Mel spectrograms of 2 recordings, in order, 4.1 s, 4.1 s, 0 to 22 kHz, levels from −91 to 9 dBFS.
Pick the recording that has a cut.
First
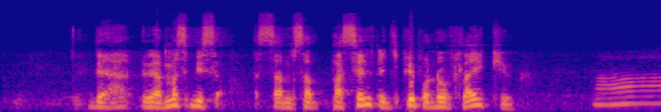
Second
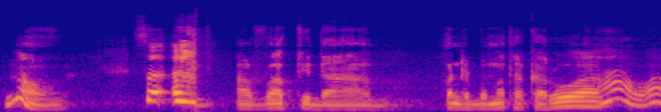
second; 2 cuts; at 1.4 s, 2.7 s

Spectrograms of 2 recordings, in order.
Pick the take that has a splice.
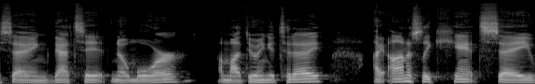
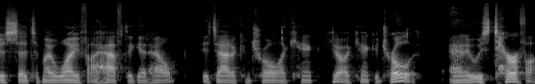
second; 1 cut; at 4.3 s

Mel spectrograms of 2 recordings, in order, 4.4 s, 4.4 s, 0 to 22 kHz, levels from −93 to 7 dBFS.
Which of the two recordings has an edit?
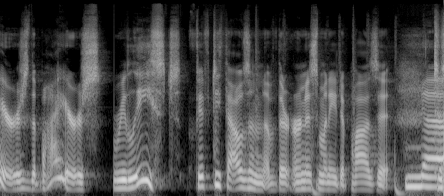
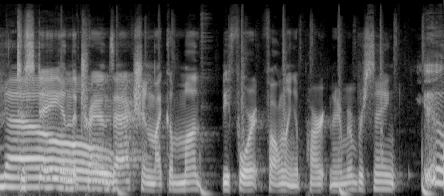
first; 2 cuts; at 1.0 s, 1.9 s

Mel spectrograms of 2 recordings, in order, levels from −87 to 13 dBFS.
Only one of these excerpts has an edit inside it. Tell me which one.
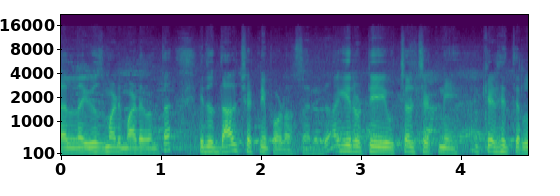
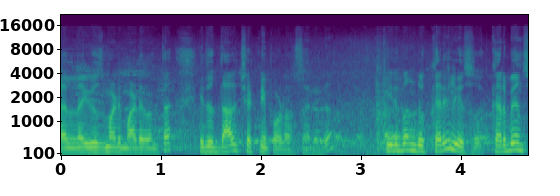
first; 1 cut; at 2.8 s

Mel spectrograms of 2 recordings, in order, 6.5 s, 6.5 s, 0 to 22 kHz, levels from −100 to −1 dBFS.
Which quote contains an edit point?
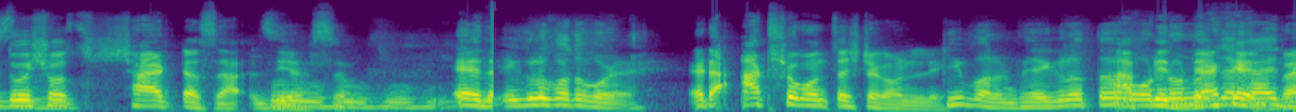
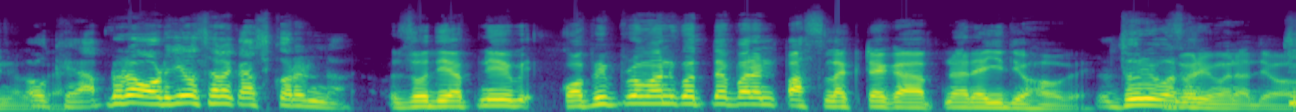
first; 1 cut; at 2.5 s

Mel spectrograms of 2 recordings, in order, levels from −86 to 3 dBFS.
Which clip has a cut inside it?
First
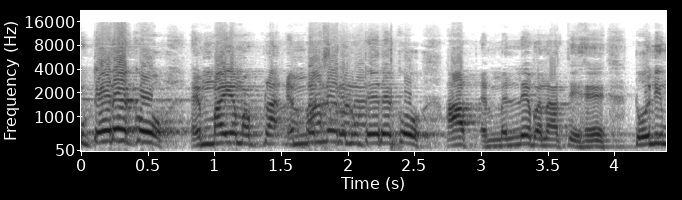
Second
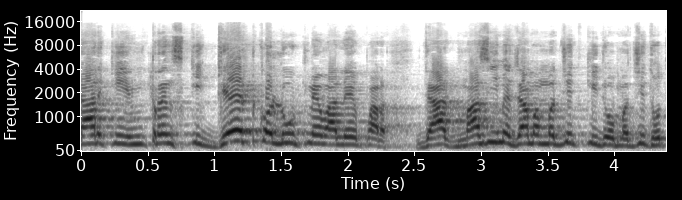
first; 1 cut; at 1.8 s

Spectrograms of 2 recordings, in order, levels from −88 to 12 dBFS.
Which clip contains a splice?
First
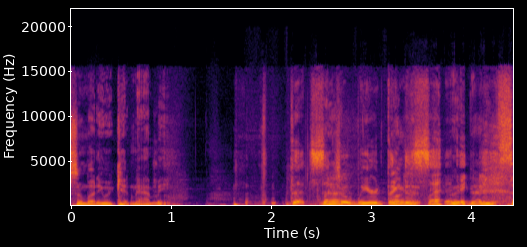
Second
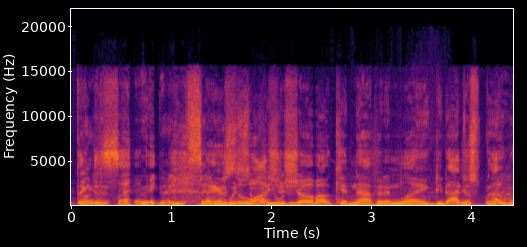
first; 1 cut; at 2.2 s

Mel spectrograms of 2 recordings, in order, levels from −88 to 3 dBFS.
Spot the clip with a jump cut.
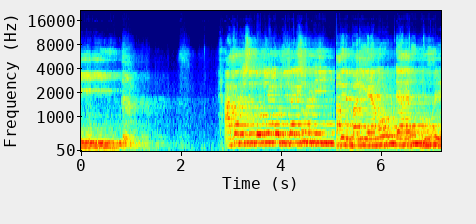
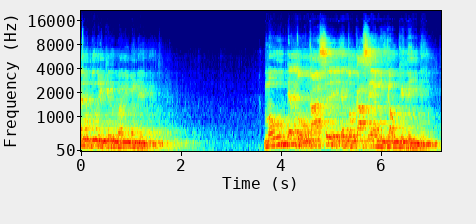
first; 1 cut; at 5.1 s

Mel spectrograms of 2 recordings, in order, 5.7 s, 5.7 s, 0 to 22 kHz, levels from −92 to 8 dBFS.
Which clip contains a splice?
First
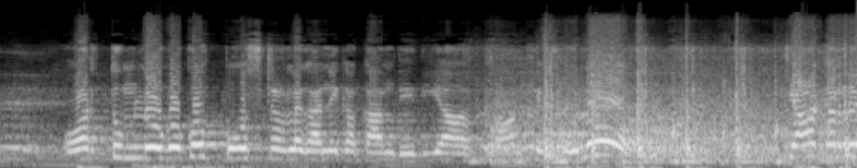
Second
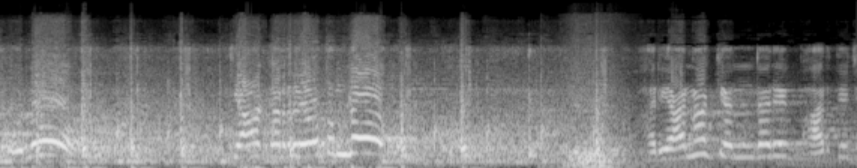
second; 1 cut; at 4.2 s

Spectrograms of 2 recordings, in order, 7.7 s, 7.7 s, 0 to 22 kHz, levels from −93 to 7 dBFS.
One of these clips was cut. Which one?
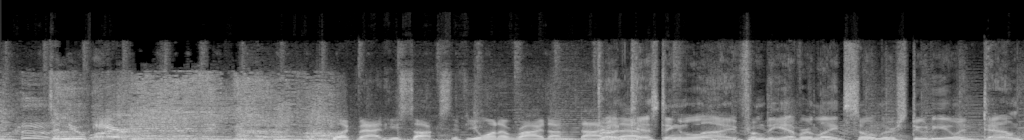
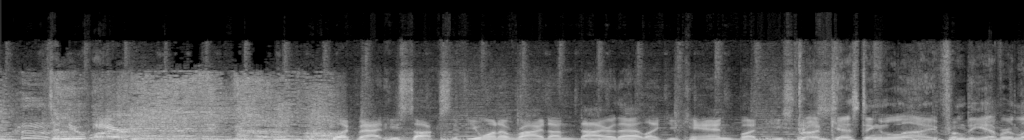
first; 1 cut; at 4.8 s

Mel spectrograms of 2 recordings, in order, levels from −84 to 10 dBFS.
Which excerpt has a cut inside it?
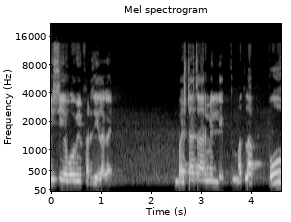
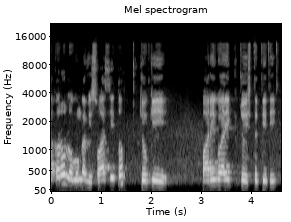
second; 1 cut; at 1.6 s

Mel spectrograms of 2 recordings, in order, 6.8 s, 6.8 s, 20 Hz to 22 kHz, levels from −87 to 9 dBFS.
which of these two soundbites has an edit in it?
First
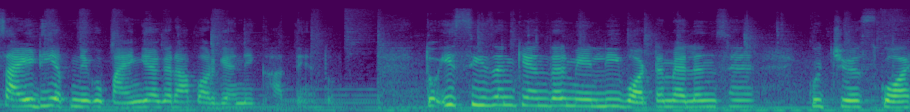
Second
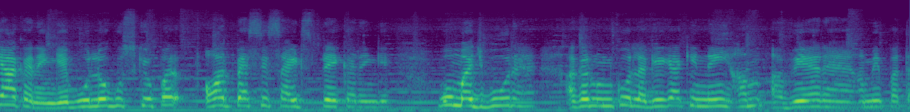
first; 1 cut; at 2.7 s

